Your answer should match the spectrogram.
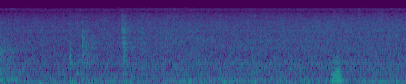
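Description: Spiced masala gravy sizzling steadily in oil in a kadhai on a gas flame, with a couple of light clicks in the first second.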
